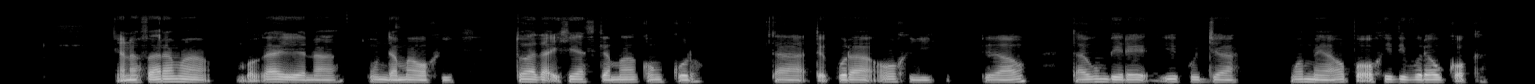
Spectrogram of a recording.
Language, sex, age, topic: Oshiwambo, male, 18-24, agriculture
